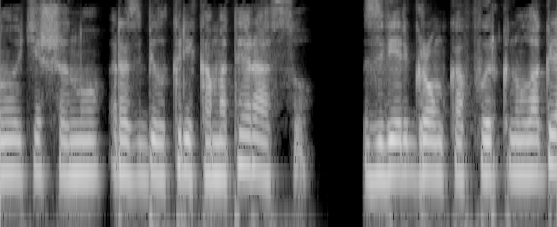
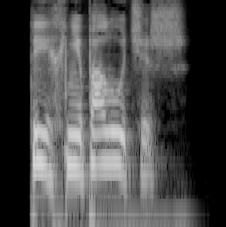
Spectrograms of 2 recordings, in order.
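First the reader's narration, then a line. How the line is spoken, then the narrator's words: Growling beast. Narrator (Russian): Зверь зарычал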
